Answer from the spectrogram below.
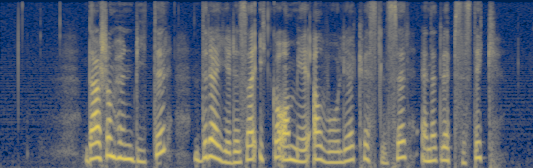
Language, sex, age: Norwegian, female, 54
